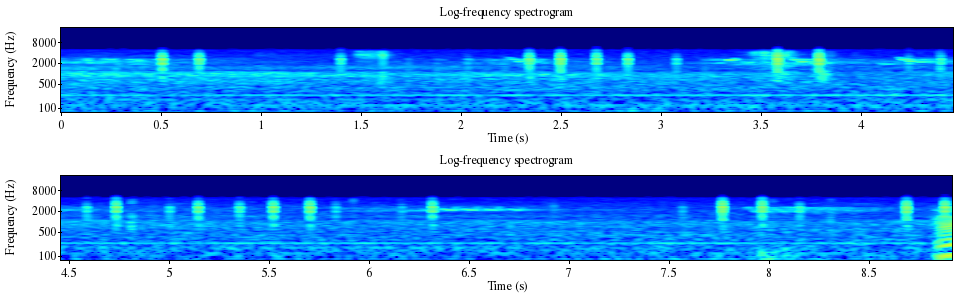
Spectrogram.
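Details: Birds chirping around eleven o'clock at night under a big full moon: short sharp chirps and brief trilled phrases scattered through the clip over a steady low hum, with a loud thump at the end.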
